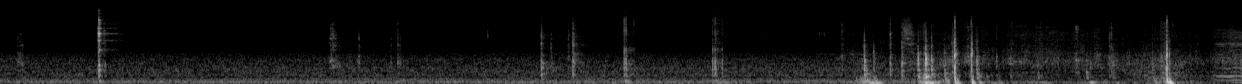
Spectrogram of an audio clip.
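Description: Kitchen clatter while breakfast is plated: scattered clinks and knocks of dishes and utensils, with a cluster of heavier knocks about nine seconds in and one sharp knock near the end.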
